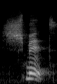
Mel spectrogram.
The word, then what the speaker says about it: Schmid: Ladies and gentlemen, welcome to City of Confidence TV, and today we have a very special guest, Nathan Schmidt. That's how you pronounce it?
